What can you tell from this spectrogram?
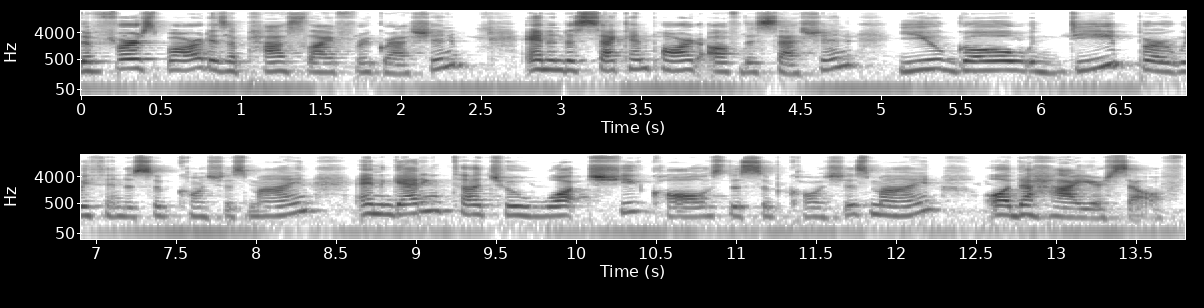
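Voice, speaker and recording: A woman with a non-native accent, in audible room echo. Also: fairly slow pace. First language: not English. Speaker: hypnosis practitioner and spiritual vlogger. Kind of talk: casual explanatory talk to camera.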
